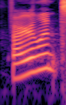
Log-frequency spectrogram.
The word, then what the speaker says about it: virulent: Virulent. It's like virile. No, not like virile. A virus. Like a virus.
